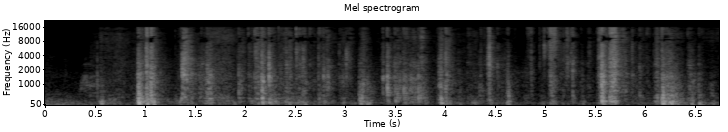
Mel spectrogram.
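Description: Cardboard box handled on a concrete floor and its flaps pulled open: a string of scrapes, rustles and knocks of cardboard, the loudest about a second in and again near the end.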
